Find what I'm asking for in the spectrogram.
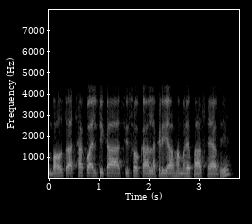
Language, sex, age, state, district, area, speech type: Hindi, male, 18-30, Bihar, Vaishali, rural, conversation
